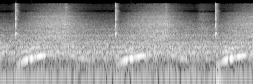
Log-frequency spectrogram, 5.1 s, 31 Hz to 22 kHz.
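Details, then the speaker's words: Siemens S7-1200 PLC with relay outputs switching a fan on and off every second: a sharp relay click every cycle, the fan whirring up and coasting down between clicks. Normal pulsing output. "this particular cpu is a relay output so you wouldn't really pulse with relays like you're gonna hear clicking a bunch"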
